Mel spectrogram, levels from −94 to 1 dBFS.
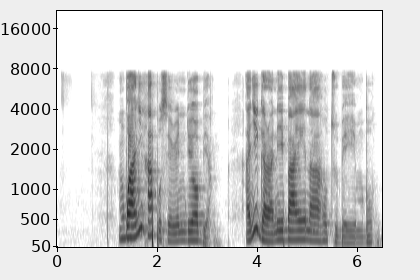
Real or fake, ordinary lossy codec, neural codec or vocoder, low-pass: real; none; none; none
